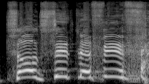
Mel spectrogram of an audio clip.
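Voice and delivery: high, loud shout from afar; re-enacted insult, hollered high; imitated heckling yell. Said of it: "il s'est fait crier".

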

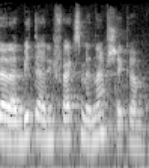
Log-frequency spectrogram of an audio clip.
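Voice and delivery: usual speaking voice

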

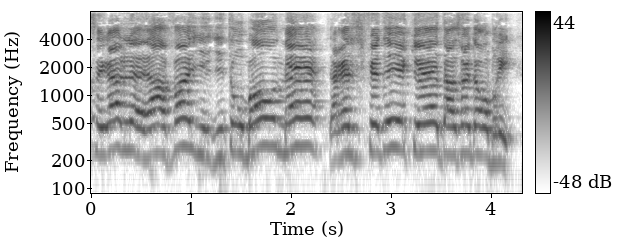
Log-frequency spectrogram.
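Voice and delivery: lightly voiced pompous doctor; Doc Mayou voice. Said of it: "Docteur Mayou". (voix de docteur qui explique, un peu aiguë)

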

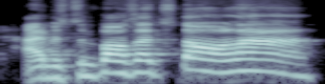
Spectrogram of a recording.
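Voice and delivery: high-pitched Saguenay whine; plaintive Saguenay accent. Retold or imitated. Lady asking for the milk, plaintive Saguenay accent. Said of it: "tellement comme plaignant".

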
